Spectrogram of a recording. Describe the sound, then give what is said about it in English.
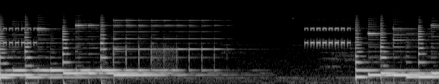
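A melodic electronic phone ringtone plays loudly and clearly, a bright chiming tune that pauses briefly, gives a quick pulsing beep, then resumes the melody, with no voices. “Is it someone's phone?”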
